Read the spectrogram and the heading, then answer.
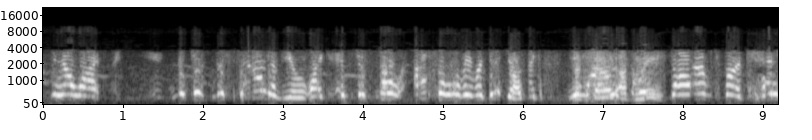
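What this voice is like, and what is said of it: Screeching East Coast accent. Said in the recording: “your East Coast accent that is so screeching and nauseating”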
